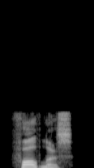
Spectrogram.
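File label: "faultless", English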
